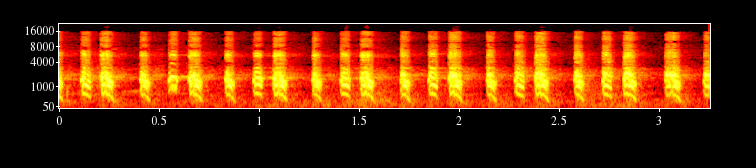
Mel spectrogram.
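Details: Loud, evenly paced chuk-chuk notes of a chukar partridge, each a harsh downward-sliding cluck, repeated about twice a second throughout, clean background. Recording made for partridge hunting.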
